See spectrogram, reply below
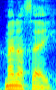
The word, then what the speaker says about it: Menace: How did you pronounce it? The Phantom... – Menace. – Okay. Yes. I'm not going to say it like that again.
